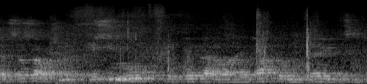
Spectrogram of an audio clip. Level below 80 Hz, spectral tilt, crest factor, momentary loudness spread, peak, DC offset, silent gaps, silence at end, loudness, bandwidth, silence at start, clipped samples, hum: -60 dBFS; -5 dB/octave; 24 dB; 6 LU; -4 dBFS; under 0.1%; none; 0 s; -29 LUFS; 19 kHz; 0 s; under 0.1%; none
